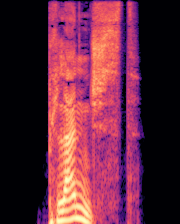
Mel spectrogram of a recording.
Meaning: second-person singular present of planschen
- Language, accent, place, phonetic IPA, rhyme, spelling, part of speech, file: German, Germany, Berlin, [planʃst], -anʃst, planschst, verb, De-planschst.ogg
